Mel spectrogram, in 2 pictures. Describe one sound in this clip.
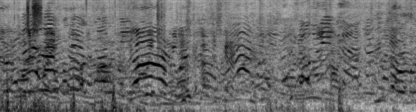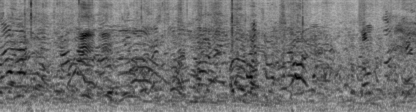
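A crowd of children and adults chatter and call out close by, outdoors.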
